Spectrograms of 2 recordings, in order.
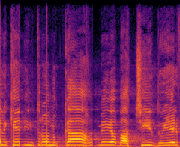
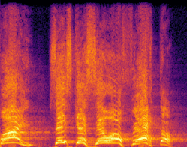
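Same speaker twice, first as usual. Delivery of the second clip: put-on high, very loud yell of a little child; 8 semitones higher, 9 dB louder than usual. Retelling a boy calling up to his father in church: imitating a child shouting. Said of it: "Aí ele gritou".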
